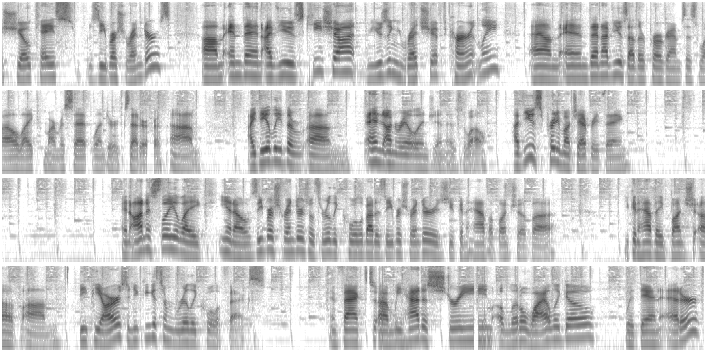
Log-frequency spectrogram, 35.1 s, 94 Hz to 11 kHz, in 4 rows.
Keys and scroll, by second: 12.2 s, 16.9 b, 19.5 l, 23.4 s, 25.2 space, 27.4 v, 32.7 space.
